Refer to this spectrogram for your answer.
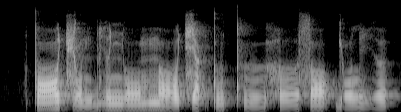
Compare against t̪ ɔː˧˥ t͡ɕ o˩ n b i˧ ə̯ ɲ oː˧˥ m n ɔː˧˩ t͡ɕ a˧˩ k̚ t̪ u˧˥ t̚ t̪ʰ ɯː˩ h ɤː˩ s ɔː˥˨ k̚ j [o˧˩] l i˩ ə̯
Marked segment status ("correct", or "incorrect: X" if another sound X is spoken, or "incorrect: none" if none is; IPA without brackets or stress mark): incorrect: o˩˧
